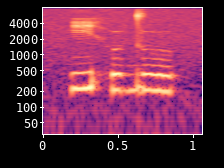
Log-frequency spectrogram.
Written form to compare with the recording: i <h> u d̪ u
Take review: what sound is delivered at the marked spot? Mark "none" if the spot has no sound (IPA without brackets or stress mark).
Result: h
